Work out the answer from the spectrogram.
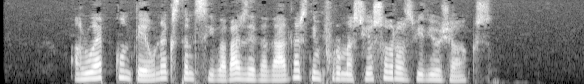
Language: Catalan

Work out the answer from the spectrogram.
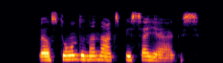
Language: Latvian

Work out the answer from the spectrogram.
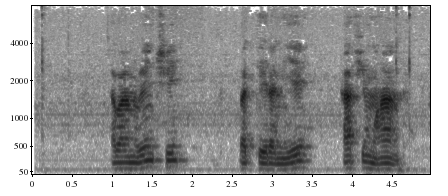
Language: Kinyarwanda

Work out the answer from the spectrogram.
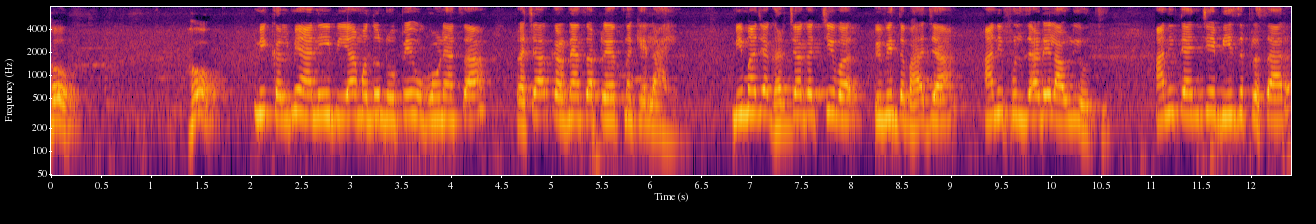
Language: Marathi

